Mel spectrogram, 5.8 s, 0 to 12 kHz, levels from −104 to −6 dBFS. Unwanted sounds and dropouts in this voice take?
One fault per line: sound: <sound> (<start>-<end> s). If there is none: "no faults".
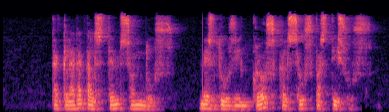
no faults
